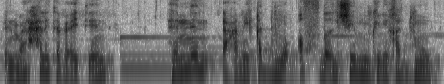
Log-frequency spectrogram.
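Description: A man's voice: on the high side, expressive, fast talker, darkish tone, soft background music. A man with a Levantine Arabic accent chatting casually about personal experience, explaining things as he goes, checking in with the listener and dropping in English words.

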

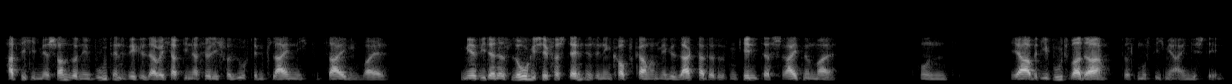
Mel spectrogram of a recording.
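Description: Husky-voiced man on a tinny line. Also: low-pitched, steady tone, fast. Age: 30s. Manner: quiet, reflective, hesitant. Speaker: guest. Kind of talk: candid personal conversation. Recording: tinny phone-line sound.

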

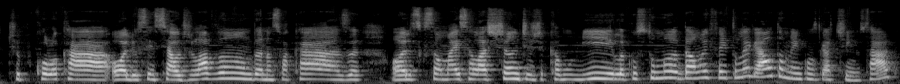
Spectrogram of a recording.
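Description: A woman's voice: a little high, fairly even intonation, moderate pace, hardly any pauses, a bit bright. A Brazilian woman hosting a pet podcast, explaining cat behavior in a casual, friendly way. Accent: Brazilian Portuguese. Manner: explanatory, friendly, restarts phrases. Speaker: podcast host, pet expert.

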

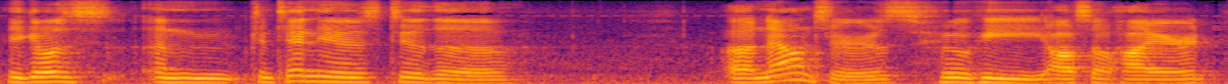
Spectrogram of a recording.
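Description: Bright-voiced man in rambling casual chat. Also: a little high, slow pace. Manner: slangy, rambling, conversational. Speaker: co-host of a wrestling watch-along. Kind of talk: casual chat, off-the-cuff commentary.

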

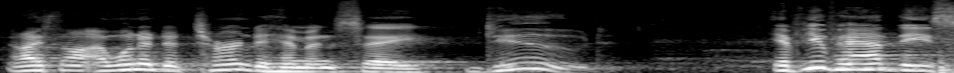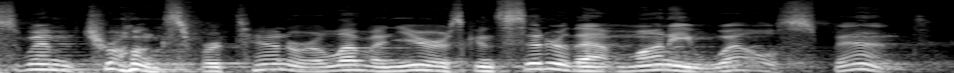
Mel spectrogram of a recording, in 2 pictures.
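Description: A middle-aged pastor delivers a humorous sermon to his congregation from a church stage, sprinkling in joking, self-deprecating asides. His voice is a little high, with lively intonation and a measured pace, and the church sanctuary gives the recording a long hall reverb.

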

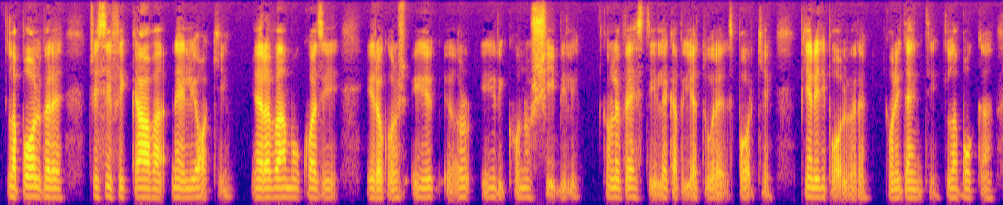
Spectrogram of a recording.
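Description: A man reading a novel aloud as narrator, steady and measured, with occasional slips. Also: mid-range voice, vocal fry.

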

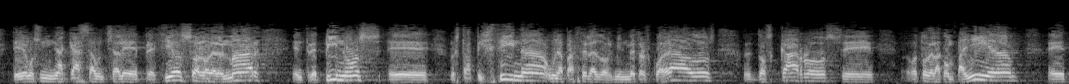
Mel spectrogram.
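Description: A man's voice: medium pitch, a bit bright, breathy edge. A man in his forties from Spain, earnestly telling his life story to an audience in a motivational talk. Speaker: speaker giving a testimonial talk. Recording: dull lo-fi recording.

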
